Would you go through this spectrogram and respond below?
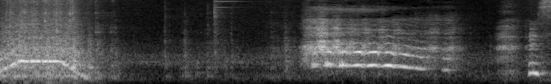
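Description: Sewing machine stitching a lettuce hem on rib knit fabric: two whirring runs of the motor rising and falling in pitch, separated by a quiet pause, with a short burst at the end.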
